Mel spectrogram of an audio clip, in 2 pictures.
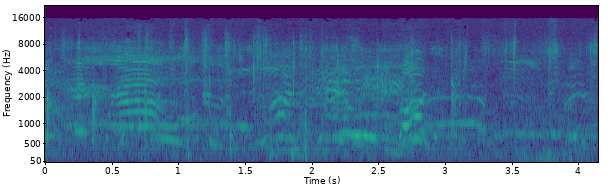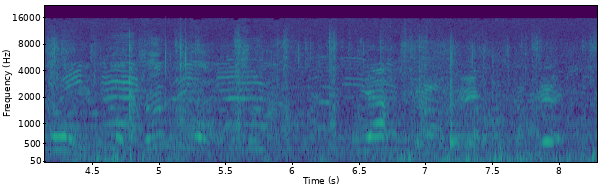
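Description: Several people's voices calling out and chattering at once, with no clear words.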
